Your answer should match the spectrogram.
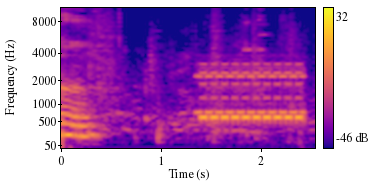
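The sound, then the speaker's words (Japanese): A phone rings with a rapid, trilling electronic tone for an incoming call, steady and lasting about a second, after a brief burst of voice at the start. “から電話だなんだろう”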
